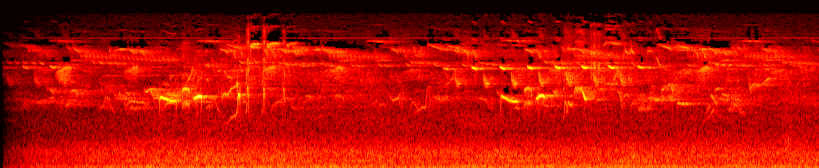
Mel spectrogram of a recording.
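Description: Several songbirds singing and chirping at once, many short calls and trills overlapping, fading in from silence at the start.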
